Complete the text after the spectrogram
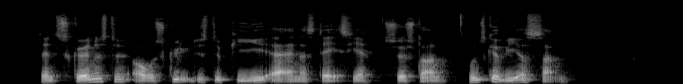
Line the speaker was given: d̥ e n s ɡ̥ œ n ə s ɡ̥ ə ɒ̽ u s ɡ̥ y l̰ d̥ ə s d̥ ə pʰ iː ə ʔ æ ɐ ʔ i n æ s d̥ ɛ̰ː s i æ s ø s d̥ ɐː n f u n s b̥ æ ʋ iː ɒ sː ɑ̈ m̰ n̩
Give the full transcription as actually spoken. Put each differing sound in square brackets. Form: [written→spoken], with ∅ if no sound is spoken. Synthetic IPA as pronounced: d̥ e n s ɡ̥ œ n ə s [ɡ̥→d̥] ə ɒ̽ u s ɡ̥ y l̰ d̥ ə s d̥ ə pʰ iː ə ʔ æ ɐ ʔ [i→æ] n æ s d̥ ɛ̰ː s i æ s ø s d̥ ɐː n [f→h] u n s [b̥→ɡ̥] æ ʋ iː ɒ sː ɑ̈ m̰ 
